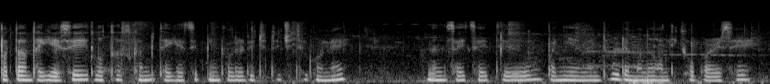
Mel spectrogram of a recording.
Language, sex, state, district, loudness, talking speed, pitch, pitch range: Nagamese, female, Nagaland, Dimapur, -22 LUFS, 210 wpm, 195 Hz, 190-215 Hz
